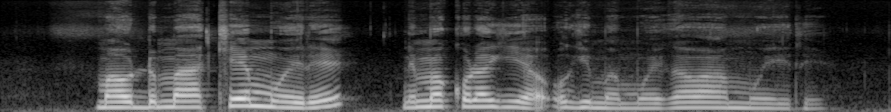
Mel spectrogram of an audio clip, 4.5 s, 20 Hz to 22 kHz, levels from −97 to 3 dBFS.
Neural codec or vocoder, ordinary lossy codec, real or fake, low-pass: none; none; real; none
